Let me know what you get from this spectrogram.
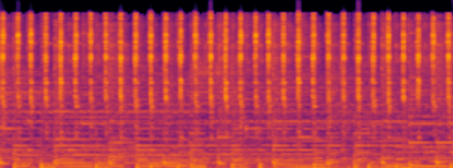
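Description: Countdown-timer music: a steady clock-like ticking, about four ticks a second, over low held notes.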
